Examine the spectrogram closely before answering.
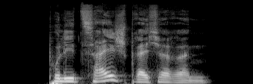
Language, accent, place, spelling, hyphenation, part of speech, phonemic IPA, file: German, Germany, Berlin, Polizeisprecherin, Po‧li‧zei‧spre‧che‧rin, noun, /poliˈt͡saɪ̯ˌʃpʁɛçəʁɪn/, De-Polizeisprecherin.ogg
- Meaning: female equivalent of Polizeisprecher (“police spokesperson”)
